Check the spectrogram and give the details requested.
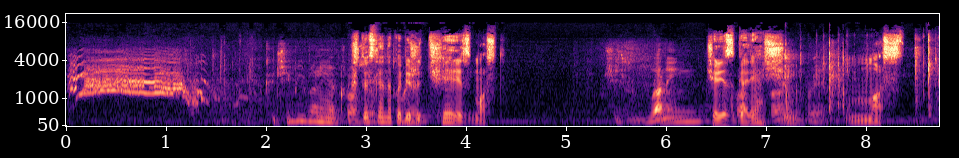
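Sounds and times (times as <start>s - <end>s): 
high-pitched scream added as a background sound effect: 0.0s - 1.7s
speech: 2.2s - 4.6s, 5.8s - 8.6s.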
